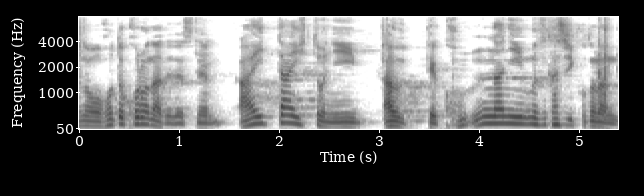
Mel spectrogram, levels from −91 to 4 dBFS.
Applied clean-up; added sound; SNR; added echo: classical method log-MMSE.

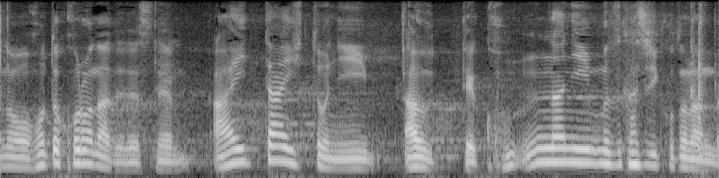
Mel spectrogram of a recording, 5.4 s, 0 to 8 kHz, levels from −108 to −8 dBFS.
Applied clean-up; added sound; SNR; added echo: none; Telephone; 18 dB; none.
